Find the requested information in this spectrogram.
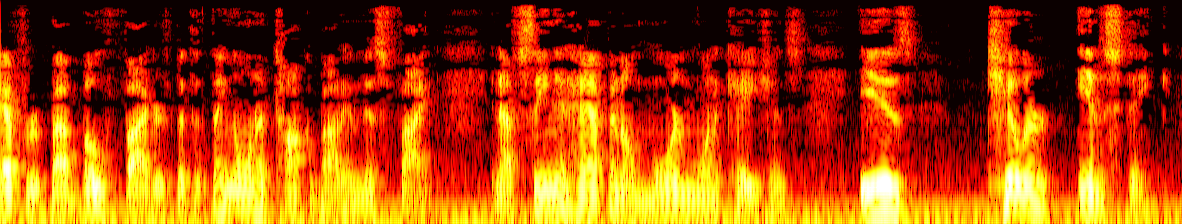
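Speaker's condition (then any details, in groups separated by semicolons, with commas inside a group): No condition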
